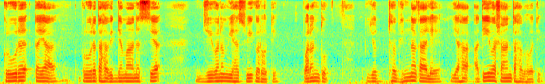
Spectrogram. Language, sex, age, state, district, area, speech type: Sanskrit, male, 18-30, Maharashtra, Nashik, urban, spontaneous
